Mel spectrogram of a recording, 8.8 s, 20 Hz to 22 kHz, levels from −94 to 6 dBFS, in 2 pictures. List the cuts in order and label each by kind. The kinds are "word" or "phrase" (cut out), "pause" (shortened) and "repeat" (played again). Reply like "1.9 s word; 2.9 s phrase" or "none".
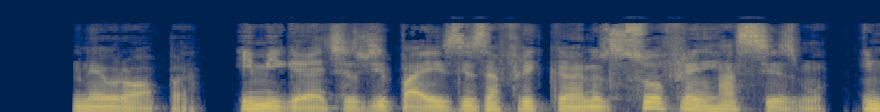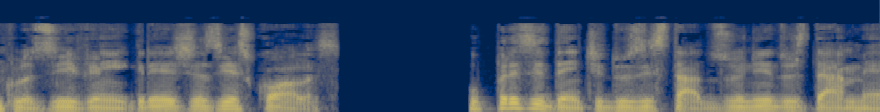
none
